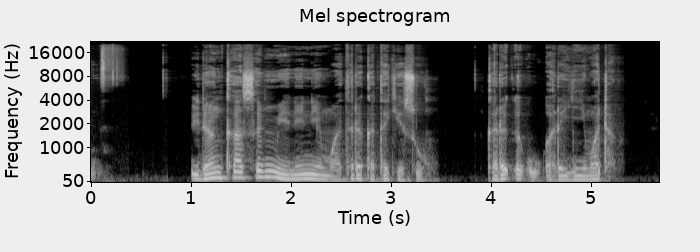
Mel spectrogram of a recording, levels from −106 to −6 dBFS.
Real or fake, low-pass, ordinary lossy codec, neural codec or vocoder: fake; none; none; vocoder, 48 kHz, 128 mel bands, Vocos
